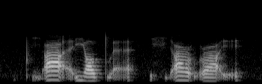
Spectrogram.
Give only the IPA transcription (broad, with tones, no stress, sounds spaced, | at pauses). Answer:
pʰ ḭ˧˩˧ ʕ æ̰˧˩˧ j ɒ˩˧ tʷ æ̰˧˩˧ | x ḭ˧˩˧ ʕ ṵ˨˩ ʕ ḛ˩˧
